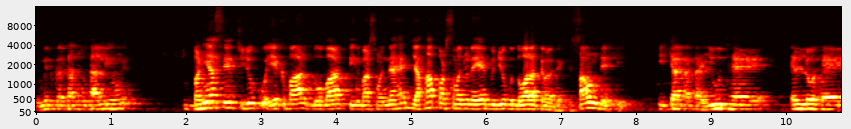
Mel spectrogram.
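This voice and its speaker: A man's voice: a little high, distant mic. A man teaching an English class, repeating words and asking the class questions as he drills them. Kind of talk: classroom lesson. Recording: very echoey room, voice from afar.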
